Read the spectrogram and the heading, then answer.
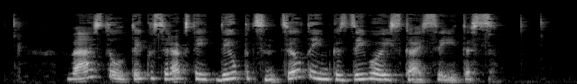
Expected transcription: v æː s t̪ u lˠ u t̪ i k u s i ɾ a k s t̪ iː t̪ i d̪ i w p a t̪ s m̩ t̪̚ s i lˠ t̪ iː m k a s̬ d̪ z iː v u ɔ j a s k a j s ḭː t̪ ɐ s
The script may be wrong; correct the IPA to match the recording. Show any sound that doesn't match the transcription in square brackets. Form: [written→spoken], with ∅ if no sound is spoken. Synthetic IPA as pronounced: v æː s t̪ u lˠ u t̪ i k u s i ɾ a k s t̪ iː t̪ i d̪ i w p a t̪ s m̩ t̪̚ s i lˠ t̪ iː m k a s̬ d̪ z iː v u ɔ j [a→i] s k a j s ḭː t̪ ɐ s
